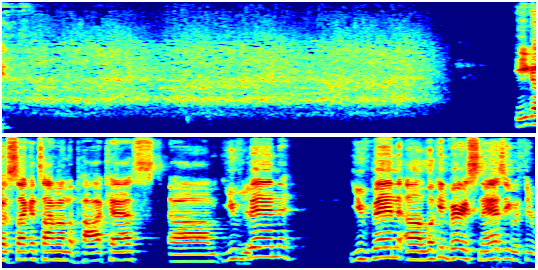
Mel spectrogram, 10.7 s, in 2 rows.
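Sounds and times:
crowd chant as welcome-back cheer: 0:00.0 - 0:04.5
speech: 0:05.2 - 0:10.6.

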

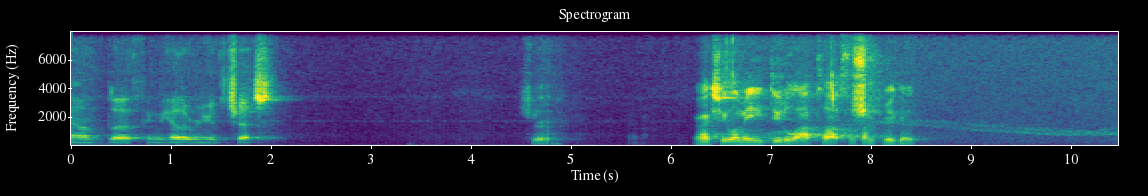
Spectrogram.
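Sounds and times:
speech: 0:00.4 - 0:02.1, 0:04.6 - 0:05.0, 0:06.2 - 0:08.6
police siren: 0:06.4 - 0:10.4.

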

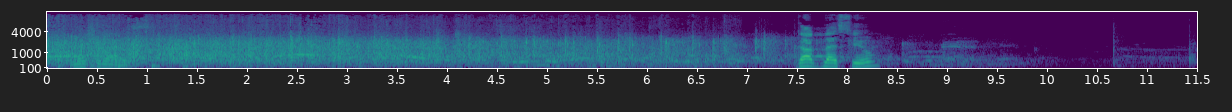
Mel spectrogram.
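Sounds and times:
audience applause: 0:00.0 - 0:08.1
speech: 0:00.3 - 0:01.2, 0:07.5 - 0:08.4.

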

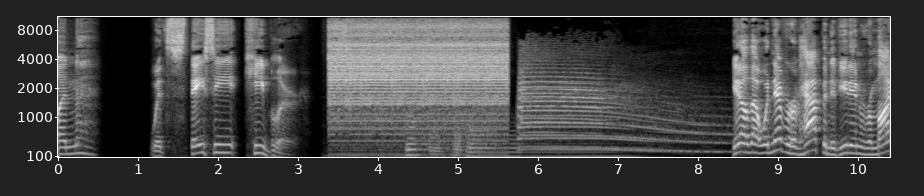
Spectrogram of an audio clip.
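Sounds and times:
speech: 0:00.0 - 0:00.5, 0:01.2 - 0:03.5, 0:04.3 - 0:05.8, 0:08.4 - 0:10.3
buzzer: 0:03.4 - 0:05.7.

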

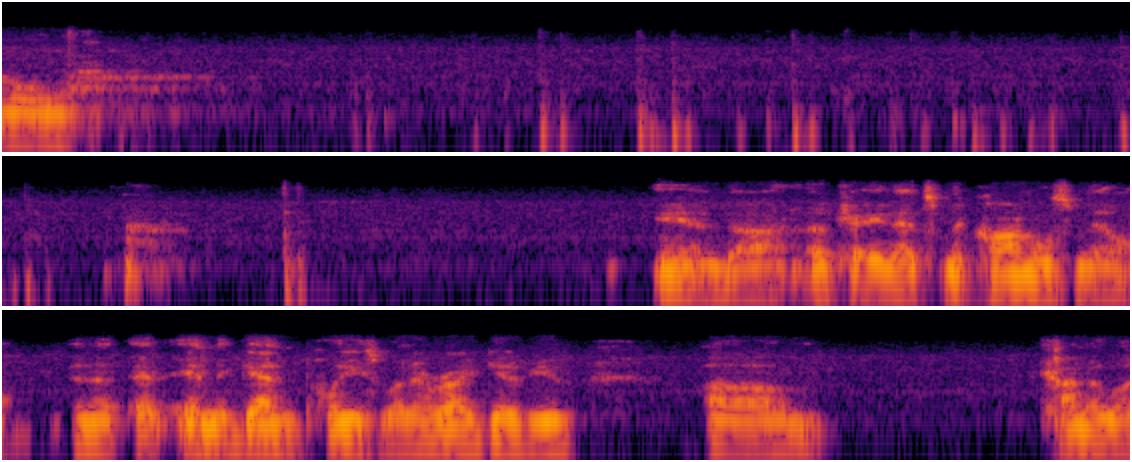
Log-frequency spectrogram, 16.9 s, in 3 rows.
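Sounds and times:
typing a place name on a computer keyboard: 0:01.8 - 0:06.0
speech: 0:08.9 - 0:15.5, 0:16.5 - 0:16.9.

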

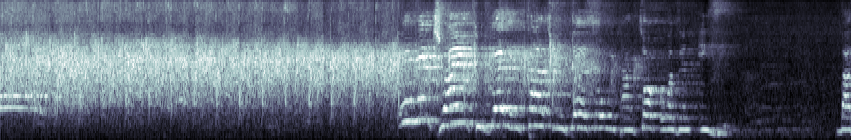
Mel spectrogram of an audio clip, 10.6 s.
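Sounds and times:
crowd clapping: 0:00.0 - 0:08.2
speech: 0:05.4 - 0:09.2, 0:10.5 - 0:10.6.

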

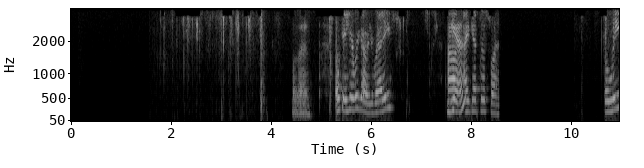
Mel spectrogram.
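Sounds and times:
playing cards rustling as one is drawn from a deck: 0:01.6 - 0:04.2, 0:06.4 - 0:07.4
speech: 0:04.5 - 0:06.6, 0:07.5 - 0:08.7, 0:10.6 - 0:10.9.

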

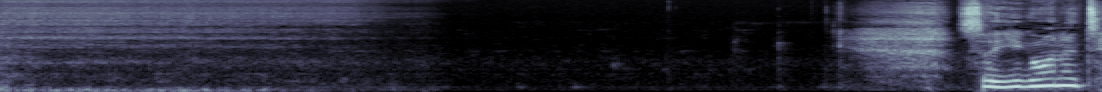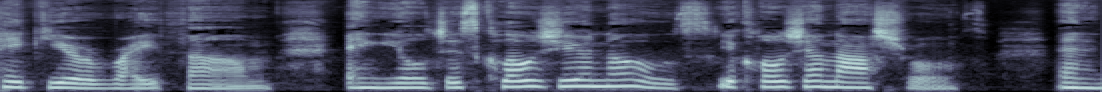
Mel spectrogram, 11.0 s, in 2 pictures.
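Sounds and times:
forceful exhale after a held breath in a breathing exercise: 0:00.0 - 0:01.9
speech: 0:04.8 - 0:11.0.

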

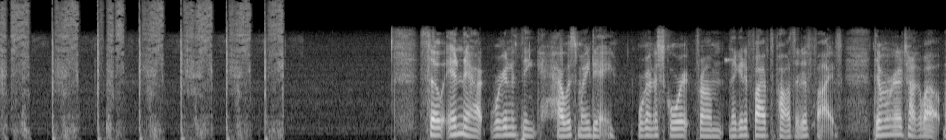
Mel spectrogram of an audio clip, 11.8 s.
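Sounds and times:
pen writing on a pad: 0:00.0 - 0:03.6
speech: 0:05.4 - 0:11.8.

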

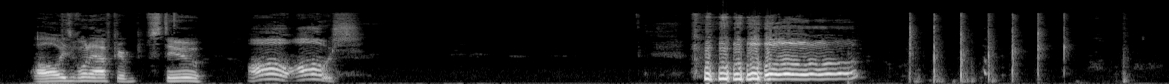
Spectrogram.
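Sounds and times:
speech: 0:00.3 - 0:03.6, 0:06.9 - 0:09.4
sustained wavering vocal cry: 0:07.4 - 0:08.7
hand claps: 0:09.1 - 0:11.4.

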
